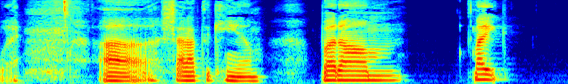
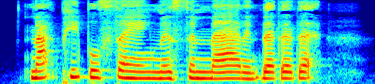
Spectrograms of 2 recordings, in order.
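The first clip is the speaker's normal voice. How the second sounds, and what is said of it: Imitates another person's voice. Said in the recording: “I swear I have the best impersonation. That was my Nicki Minaj impersonation.”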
